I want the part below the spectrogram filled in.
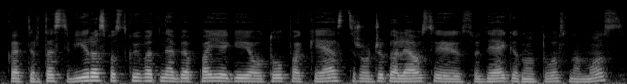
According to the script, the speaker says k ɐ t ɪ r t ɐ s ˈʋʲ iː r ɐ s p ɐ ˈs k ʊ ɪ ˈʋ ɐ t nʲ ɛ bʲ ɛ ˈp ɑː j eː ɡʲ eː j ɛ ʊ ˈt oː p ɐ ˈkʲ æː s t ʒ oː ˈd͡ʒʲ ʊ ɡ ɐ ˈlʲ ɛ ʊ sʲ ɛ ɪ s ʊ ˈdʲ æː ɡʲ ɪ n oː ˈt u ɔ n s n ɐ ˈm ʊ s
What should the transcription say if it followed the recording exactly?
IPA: k ɐ t ɪ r t ɐ s ˈʋʲ iː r ɐ s p ɐ ˈs k ʊ ɪ ˈʋ ɐ t nʲ ɛ bʲ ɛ ˈp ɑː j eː ɡʲ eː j ɛ ʊ ˈt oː p ɐ ˈkʲ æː s t ʒ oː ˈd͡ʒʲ ʊ ɡ ɐ ˈlʲ ɛ ʊ sʲ ɛ ɪ s ʊ ˈdʲ æː ɡʲ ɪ n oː ˈt u ɔ s n ɐ ˈm ʊ s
